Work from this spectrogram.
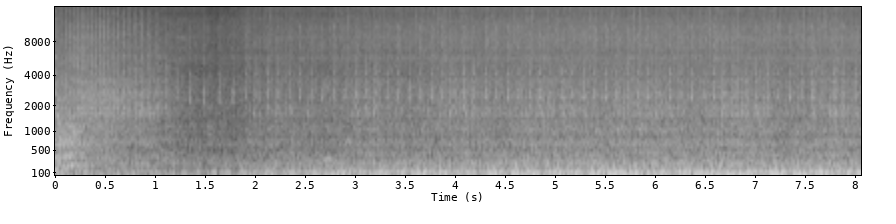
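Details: Mercedes ML500 5.0 V8 running unevenly with a sharp, fairly regular knock about four times a second over idle; compression test showed zero on cylinder 3 of the driver-side bank; knock cause not confirmed.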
